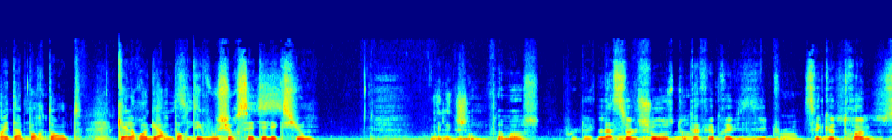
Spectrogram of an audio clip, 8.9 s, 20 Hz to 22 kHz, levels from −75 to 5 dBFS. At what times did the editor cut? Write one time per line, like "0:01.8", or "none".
0:03.8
